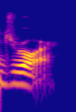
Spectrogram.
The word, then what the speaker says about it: drawer: In the drawer. Keep in the short and drawer, longer and clearer.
